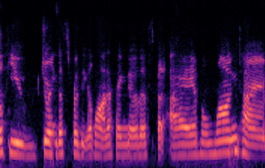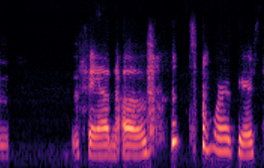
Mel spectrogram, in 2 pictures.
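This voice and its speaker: Excited lady hosting a chatty livestream, kinda dull dry mic. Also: on the low side, dry recording. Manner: enthusiastic, effusive. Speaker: host of a book readalong live show. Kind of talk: casual chat. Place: indoors, online group live stream.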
